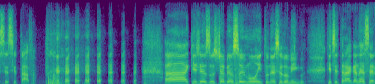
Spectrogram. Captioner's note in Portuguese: risos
